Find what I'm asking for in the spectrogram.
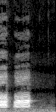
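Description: Chickens in a large pasture give two short, close clucks in quick succession, then quiet.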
